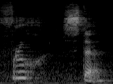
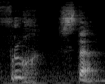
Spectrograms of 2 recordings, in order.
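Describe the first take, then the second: No difference in how they are said.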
